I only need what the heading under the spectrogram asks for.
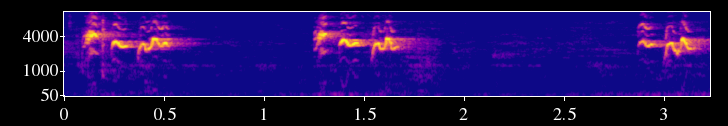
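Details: A sooty-headed bulbul kept in a cage sings actively, giving three crisp, bubbly whistled phrases with a falling ending, spaced just over a second apart with silence between them.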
